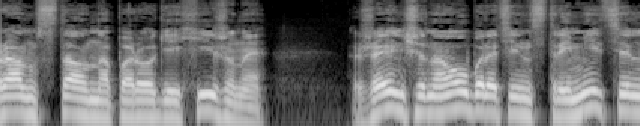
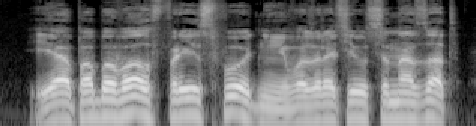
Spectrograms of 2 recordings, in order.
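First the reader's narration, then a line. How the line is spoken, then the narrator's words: Grumbling. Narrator (Russian): проворчал он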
